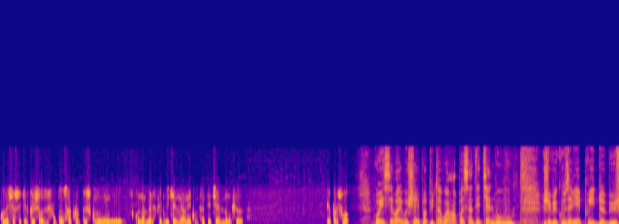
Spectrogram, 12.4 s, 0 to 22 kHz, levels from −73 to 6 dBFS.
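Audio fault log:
throughout, gain pumping: the gain ducks by around 20 dB under each loud sound, squashing loud and soft together. The waveform shows flattened peaks, likely from excessive input gain driving a fast limiter.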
